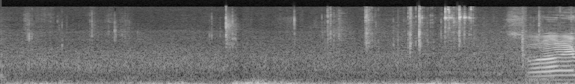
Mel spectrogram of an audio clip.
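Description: Uneven low rumble with scattered light metallic clicks and jingles, a few per second.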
